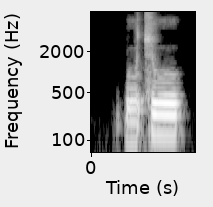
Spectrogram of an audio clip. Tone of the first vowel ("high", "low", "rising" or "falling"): low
